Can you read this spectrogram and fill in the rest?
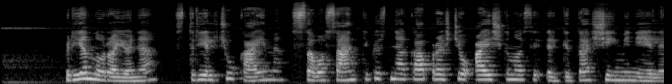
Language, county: Lithuanian, Tauragė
